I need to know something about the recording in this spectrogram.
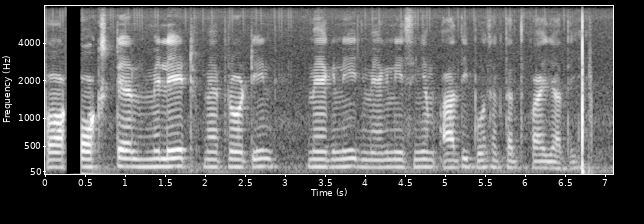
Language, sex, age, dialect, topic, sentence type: Hindi, male, 18-24, Awadhi Bundeli, agriculture, statement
